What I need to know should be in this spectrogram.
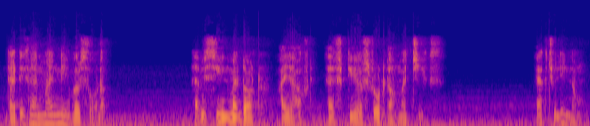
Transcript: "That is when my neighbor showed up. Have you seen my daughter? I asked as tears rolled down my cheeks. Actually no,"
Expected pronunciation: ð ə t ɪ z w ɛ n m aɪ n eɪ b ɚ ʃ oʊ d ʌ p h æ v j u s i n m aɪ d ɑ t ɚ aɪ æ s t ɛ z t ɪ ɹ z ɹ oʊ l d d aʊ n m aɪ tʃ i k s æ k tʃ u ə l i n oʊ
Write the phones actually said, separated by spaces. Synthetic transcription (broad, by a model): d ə t ɪ z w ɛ n m aɪ n eɪ b ɚ s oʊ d ʌ p h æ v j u s i n m aɪ d ɑ t ɚ aɪ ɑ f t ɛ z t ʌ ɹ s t oʊ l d d aʊ n m aɪ tʃ i k s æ k tʃ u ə l i n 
